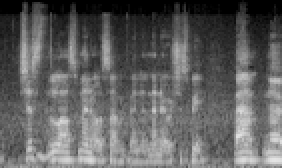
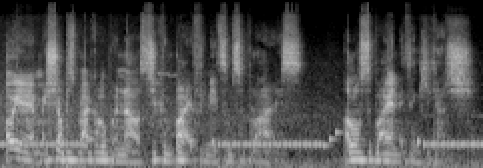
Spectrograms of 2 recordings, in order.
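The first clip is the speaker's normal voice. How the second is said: little pirate voice. Acted. Gamer voicing the fisherman greeting the newcomer as a pirate. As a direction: growl it out like a friendly old pirate. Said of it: "Little pirate voice".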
